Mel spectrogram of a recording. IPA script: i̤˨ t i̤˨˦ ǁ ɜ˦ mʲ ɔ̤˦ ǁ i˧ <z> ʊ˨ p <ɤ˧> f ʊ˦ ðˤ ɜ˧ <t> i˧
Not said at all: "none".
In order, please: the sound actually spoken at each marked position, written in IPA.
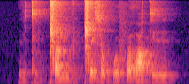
z, ɯ˧, t

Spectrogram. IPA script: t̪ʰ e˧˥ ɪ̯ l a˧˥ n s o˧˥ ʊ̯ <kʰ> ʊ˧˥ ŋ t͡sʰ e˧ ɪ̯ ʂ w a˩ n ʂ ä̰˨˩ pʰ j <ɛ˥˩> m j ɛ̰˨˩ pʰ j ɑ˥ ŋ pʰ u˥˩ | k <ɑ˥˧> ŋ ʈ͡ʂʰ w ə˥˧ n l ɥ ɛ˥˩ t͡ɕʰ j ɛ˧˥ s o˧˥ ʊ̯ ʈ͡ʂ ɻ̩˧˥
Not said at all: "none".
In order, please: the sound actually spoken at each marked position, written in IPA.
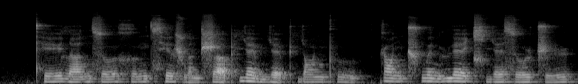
x, ɛ˥˩, ɑ˥˧

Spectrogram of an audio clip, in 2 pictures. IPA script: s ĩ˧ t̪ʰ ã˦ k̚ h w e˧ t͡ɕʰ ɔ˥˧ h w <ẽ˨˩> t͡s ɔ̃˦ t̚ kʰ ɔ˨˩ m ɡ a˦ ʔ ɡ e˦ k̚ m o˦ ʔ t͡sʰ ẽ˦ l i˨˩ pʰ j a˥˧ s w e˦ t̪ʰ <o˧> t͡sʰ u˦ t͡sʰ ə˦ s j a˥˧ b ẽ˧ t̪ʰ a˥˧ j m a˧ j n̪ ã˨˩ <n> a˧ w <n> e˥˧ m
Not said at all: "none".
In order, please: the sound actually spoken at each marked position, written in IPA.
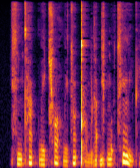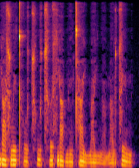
e˨˩, o˧, m, t͡s

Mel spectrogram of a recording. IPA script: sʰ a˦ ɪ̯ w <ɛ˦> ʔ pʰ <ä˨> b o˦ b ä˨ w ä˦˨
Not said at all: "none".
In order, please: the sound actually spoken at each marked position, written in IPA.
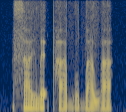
ɛ˦, ä˨

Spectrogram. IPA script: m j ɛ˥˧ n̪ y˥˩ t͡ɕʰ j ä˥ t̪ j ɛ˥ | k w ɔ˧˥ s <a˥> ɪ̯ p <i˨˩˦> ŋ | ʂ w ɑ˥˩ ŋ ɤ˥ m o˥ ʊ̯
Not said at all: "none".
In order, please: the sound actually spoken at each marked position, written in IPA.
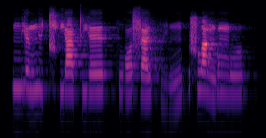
a˧˥, i˨˩˦

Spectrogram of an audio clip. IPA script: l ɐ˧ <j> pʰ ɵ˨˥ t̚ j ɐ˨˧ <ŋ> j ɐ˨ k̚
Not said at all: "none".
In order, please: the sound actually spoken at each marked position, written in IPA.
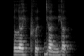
j, n

